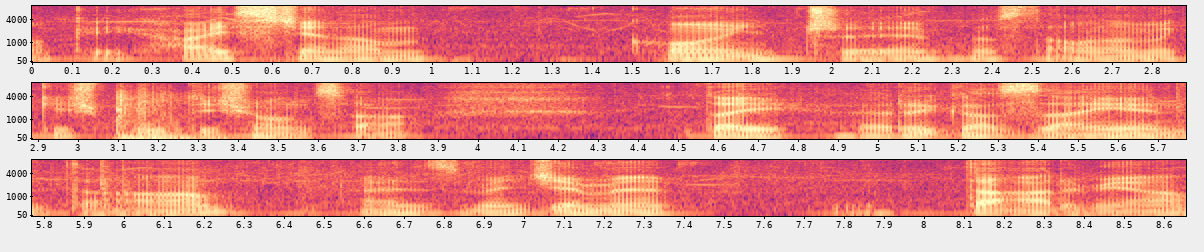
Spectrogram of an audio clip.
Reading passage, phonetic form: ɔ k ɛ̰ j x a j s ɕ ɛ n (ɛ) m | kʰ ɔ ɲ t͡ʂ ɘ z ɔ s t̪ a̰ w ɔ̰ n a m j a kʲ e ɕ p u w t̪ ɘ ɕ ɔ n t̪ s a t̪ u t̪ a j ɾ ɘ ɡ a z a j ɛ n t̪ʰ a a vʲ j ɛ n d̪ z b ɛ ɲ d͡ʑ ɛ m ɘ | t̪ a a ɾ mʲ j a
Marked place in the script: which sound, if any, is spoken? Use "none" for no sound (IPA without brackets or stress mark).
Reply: a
